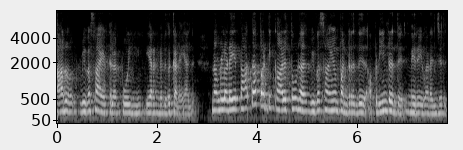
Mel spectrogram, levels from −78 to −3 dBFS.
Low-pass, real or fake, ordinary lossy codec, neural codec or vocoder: none; fake; none; codec, 16 kHz, 4.8 kbps, FACodec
